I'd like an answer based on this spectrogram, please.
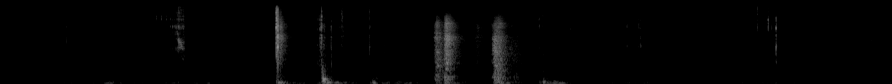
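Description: A tight cap being worked on a lip liner pencil: a sharp click, then a loud snap about three seconds in, followed by several short scraping pulls and rubs. A few small clicks come near the end.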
